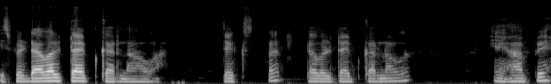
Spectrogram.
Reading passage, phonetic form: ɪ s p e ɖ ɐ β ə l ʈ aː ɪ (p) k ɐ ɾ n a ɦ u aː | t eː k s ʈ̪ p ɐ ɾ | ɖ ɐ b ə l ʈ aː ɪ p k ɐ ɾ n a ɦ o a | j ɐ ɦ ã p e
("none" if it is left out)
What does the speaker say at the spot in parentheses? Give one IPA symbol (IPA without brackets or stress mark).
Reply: p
